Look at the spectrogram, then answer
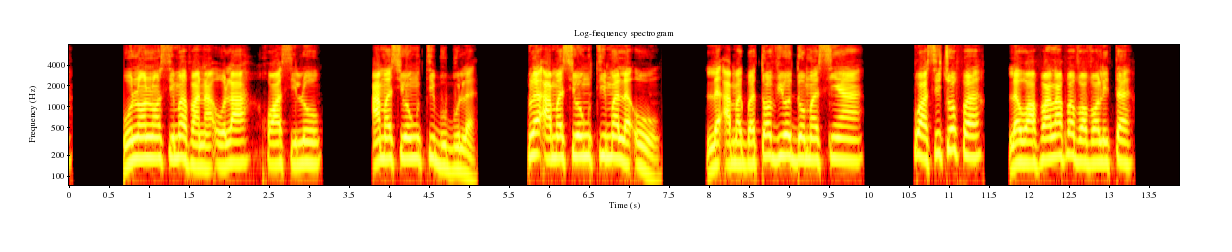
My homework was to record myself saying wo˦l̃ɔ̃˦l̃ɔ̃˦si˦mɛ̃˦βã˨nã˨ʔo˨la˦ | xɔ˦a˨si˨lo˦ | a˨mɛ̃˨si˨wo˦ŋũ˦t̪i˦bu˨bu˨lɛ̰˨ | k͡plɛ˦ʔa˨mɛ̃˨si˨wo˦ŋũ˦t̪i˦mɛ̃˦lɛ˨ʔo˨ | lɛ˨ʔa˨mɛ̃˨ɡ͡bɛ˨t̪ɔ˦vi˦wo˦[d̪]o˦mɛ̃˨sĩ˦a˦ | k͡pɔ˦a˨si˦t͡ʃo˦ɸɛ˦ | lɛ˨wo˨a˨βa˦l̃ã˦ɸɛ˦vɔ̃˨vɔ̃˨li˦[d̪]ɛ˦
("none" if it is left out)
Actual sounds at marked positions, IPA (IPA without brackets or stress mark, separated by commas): d̪, t̪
